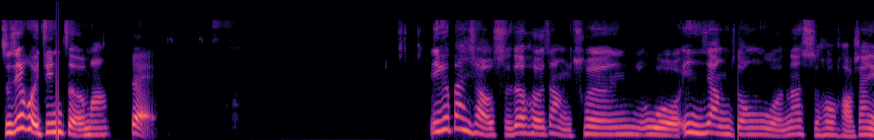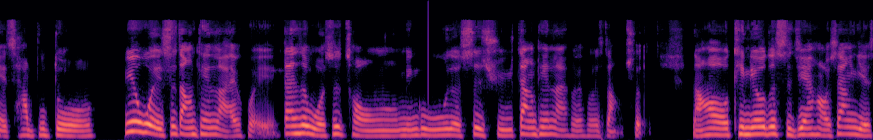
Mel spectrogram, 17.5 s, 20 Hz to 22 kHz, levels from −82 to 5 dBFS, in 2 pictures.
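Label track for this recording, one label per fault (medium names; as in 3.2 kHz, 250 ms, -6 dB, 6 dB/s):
0.570000	0.590000	dropout 20 ms
7.350000	7.390000	dropout 38 ms
13.030000	13.030000	pop -10 dBFS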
